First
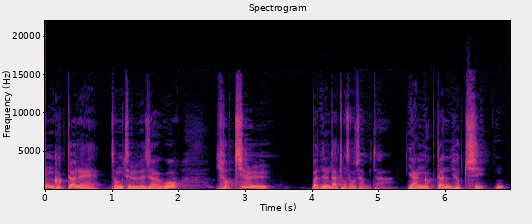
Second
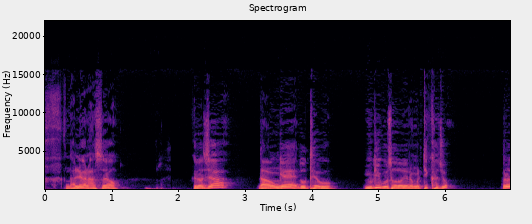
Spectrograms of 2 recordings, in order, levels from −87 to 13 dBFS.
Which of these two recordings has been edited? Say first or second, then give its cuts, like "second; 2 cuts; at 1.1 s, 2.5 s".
second; 1 cut; at 3.6 s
